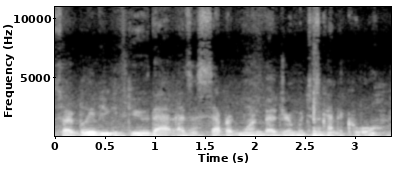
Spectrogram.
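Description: This real estate agent gives an improvised, matter-of-fact tour of a condo, stepping outdoors for a moment, sounding like he's thinking aloud in a low-key way. His tone is dark and his pace quick. A handheld phone at arm's length captures it, background noise included.

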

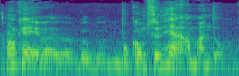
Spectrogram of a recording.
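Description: A man's voice: a little high, big pitch swings, brisk, background noise. A man thinking aloud while playing an adventure game, musing and chuckling as he goes. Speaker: let's play commentator. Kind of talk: casual gameplay commentary.

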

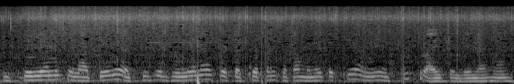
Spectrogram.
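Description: A woman narrating a home cooking tutorial, calmly explaining each step in order. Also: fairly low pitch, a little fast, very noisy. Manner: calm step-by-step instructions. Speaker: cooking channel host.

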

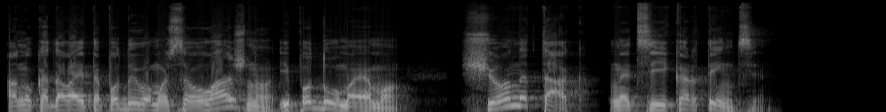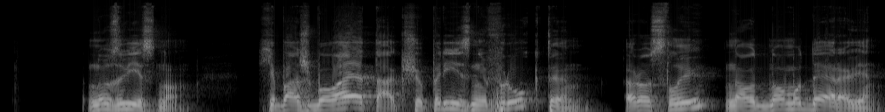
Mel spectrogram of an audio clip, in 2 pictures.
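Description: A man's voice: mid-range voice, expressive, moderate pace, darkish tone. A man teaching English words to preschool children, speaking patiently and drawing out words in repetition drills. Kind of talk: children's lesson narration.

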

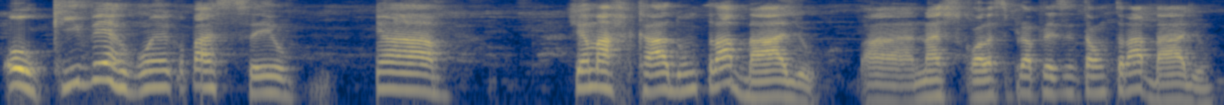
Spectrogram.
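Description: A man's voice: a little high, normal speed. Guy telling embarrassing stories. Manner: animated, acts out quoted dialogue. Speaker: vlogger. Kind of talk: casual storytelling monologue.

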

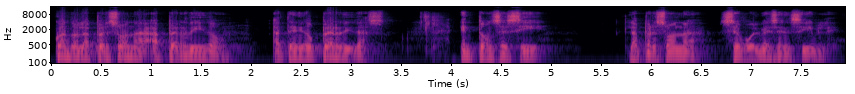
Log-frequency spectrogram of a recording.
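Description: A man preaching a sermon dramatically, his pitch rising high and dropping low as he acts out quoted voices. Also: steady tone, a little slow, vocal fry. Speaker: apostle preaching.

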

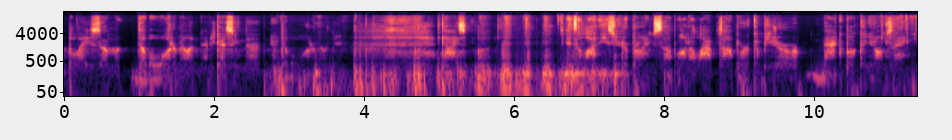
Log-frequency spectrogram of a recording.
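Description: A man streaming ASMR, whispering quickly and casually to his viewers. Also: mid-range voice, sharp tone, breathy edge, no echo, far from the mic, rough recording.

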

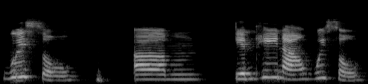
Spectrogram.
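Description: Patient woman teacher, high bright voice, drilling words over a video call. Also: animated. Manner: patient, corrective, models words slowly. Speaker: English teacher. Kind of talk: online class pronunciation drill. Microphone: computer mic on video call.

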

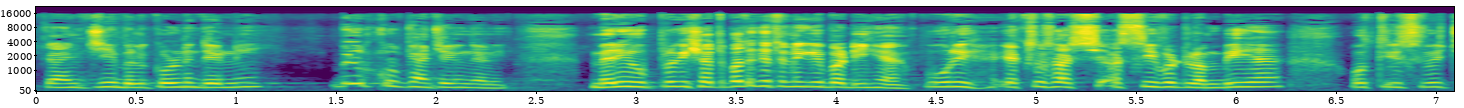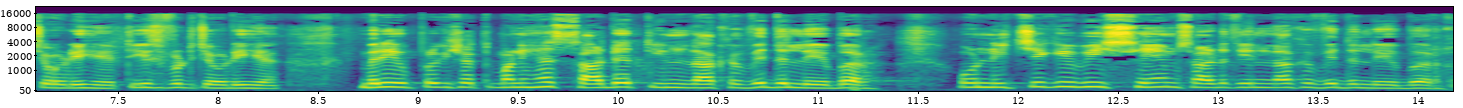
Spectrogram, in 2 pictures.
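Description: With a high voice and moderate pace, a poultry farmer speaking Hindi with a Punjabi tinge shows viewers around his open-sided shed, a large structure under construction. He addresses the camera directly, explaining simply and repetitively, the phone in his hand as he walks.

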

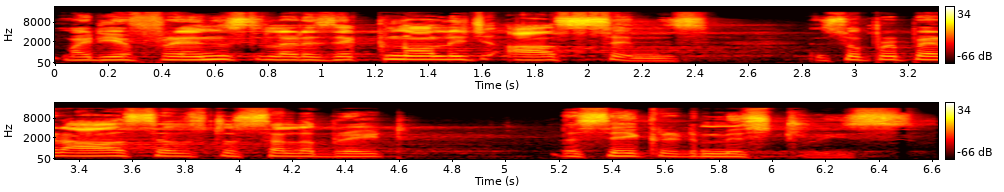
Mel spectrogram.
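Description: High-voiced priest at a pulpit microphone. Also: male voice. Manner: measured, solemn liturgical delivery. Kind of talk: liturgy and homily at Mass. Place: large church. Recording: long church reverb.

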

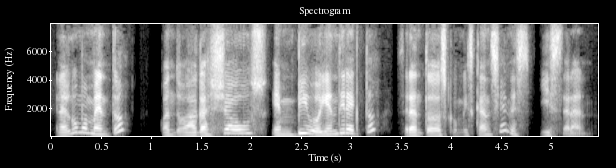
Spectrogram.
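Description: A woman reading a story aloud to children on a livestream from home, animated and playful, talking straight to the kids. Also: medium pitch, brisk, no room sound.

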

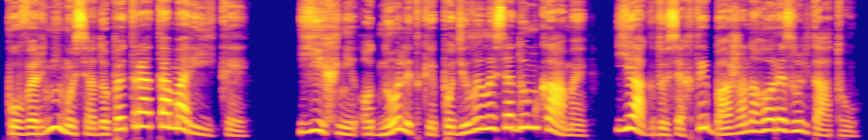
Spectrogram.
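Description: A woman narrating a scripted grammar lesson in a clear, measured, instructive way. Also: medium pitch, big pitch swings, a little mellow, no room sound, clean studio sound.

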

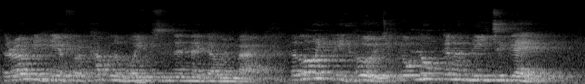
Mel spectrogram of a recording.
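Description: A man's voice: high voice, lively intonation, normal speed, a little hiss or hum. A man, preaching a conversational sermon and asking the congregation questions. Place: church hall. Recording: echoey church from far off.

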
